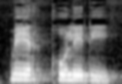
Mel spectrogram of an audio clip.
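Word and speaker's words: mercoledì: ค่ะ วัน พุธ เรา จะ พูด ว่า Merคลิ Merโคลดี วัน พุธ วัน พฤหัสบดี เรา จะ พูด ว่า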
